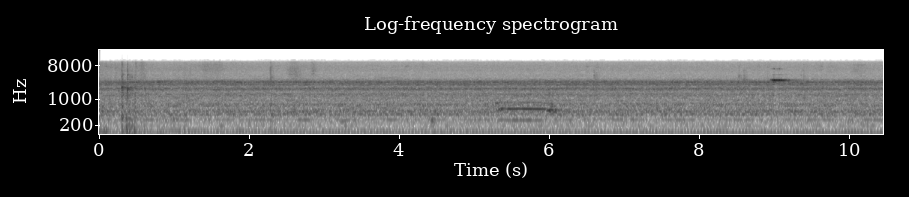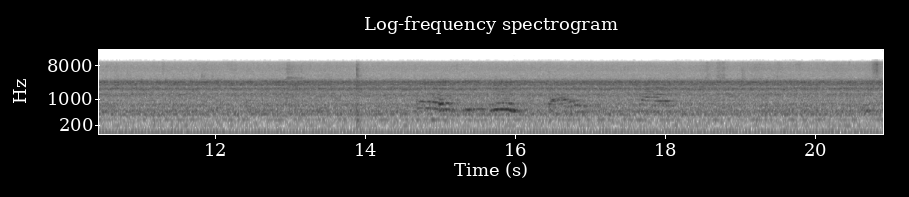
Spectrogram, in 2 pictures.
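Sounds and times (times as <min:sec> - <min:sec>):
brief high squeak: 0:09.0 - 0:09.3.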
